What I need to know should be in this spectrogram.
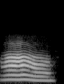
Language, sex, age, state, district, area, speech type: Punjabi, female, 45-60, Punjab, Hoshiarpur, urban, conversation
